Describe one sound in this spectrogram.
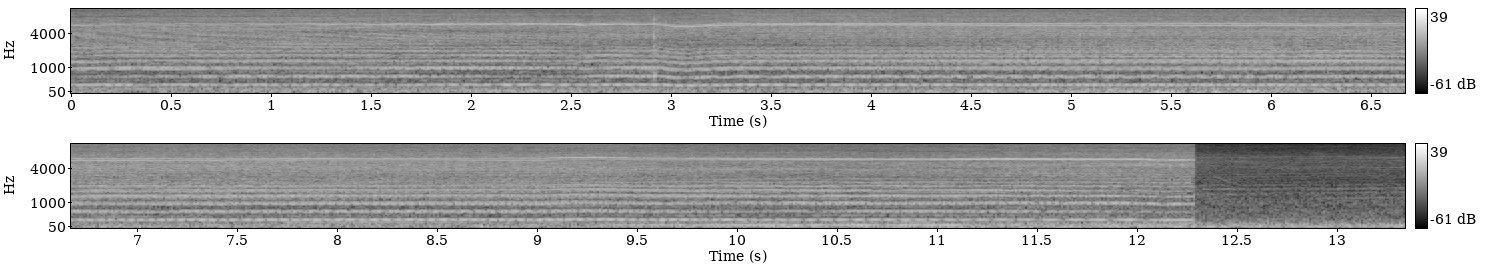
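A small drone hovers close by with a steady, high buzzing whine.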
